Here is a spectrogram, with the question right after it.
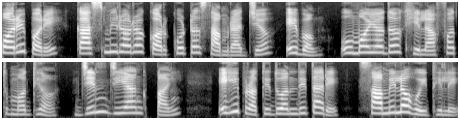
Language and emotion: Odia, neutral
